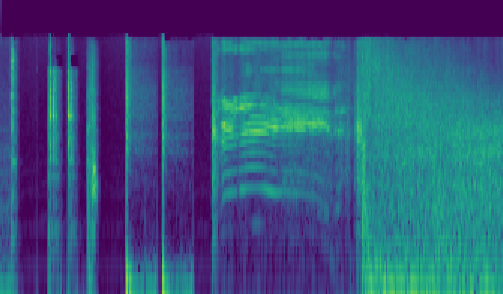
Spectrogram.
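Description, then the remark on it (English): A door is opened and a flashbang grenade tossed into a room: several sharp, loud bangs and clatters, then the blast leaving a wavering, high-pitched ringing whine that gives way to a loud, steady rushing hiss. “Now watch this, and I'll quickly open the door and toss in the flashbang.”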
